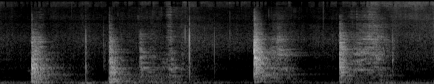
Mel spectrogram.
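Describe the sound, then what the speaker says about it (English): Collard greens sizzle on a Blackstone griddle with vinegar and hot sauce, a steady close frying hiss broken by several sharp bursts and scraping stirs. "the vinegar and the hot sauce hitting the griddle really gave me a snootful"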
